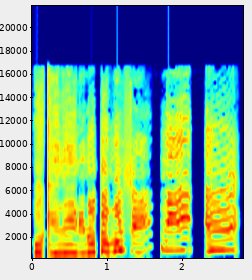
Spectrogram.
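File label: encounter, jp; ilulu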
